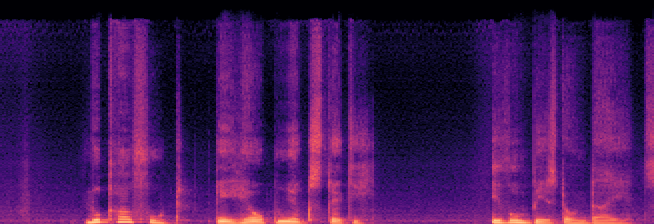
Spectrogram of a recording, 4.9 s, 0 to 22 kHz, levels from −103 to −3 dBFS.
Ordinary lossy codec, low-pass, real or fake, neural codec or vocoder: none; none; fake; autoencoder, 48 kHz, 32 numbers a frame, DAC-VAE, trained on Japanese speech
